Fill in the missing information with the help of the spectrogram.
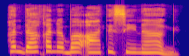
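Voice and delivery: a hint of a hopeful child asking his big sister; boy asking Ate Sinag if she is ready, lightly childlike; young boy Maliksi. A narrator's reading. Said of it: "tanong ni Maliksi".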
